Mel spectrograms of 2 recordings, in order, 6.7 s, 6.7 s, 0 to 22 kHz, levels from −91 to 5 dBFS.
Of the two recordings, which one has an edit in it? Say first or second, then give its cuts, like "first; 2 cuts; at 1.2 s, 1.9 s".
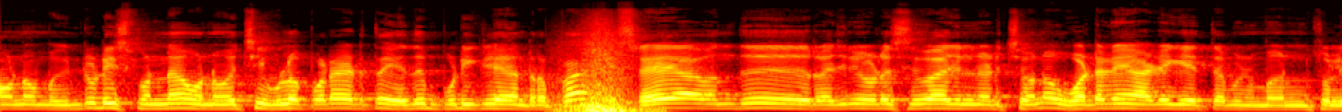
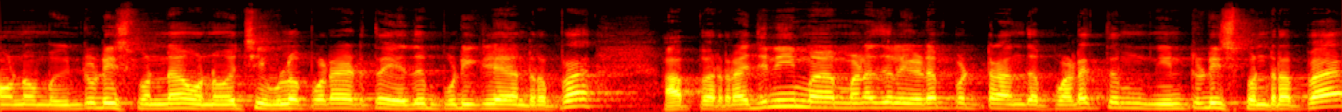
first; 1 cut; at 3.1 s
